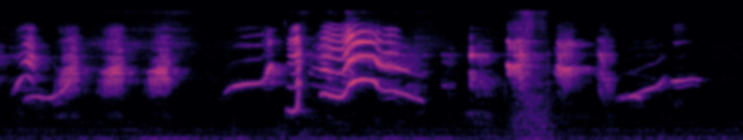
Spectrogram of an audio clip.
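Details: Domestic talking parrot repeating its name in a sweet voice: short bright speech-like syllables, a stronger rising-then-falling phrase mid-way, a brief harsh rasp, then a small rising whistle-like note.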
